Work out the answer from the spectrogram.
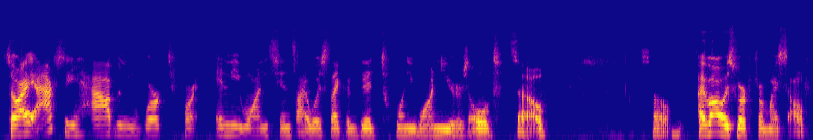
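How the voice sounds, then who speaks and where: A woman's voice: lowish voice, steady tone, unhurried, vocal fry, a bit bright, no echo, rough recording. A woman in her forties from Vietnam, answering interview questions in a casual, chatty way with many fillers and restarts. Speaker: business owner guest.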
